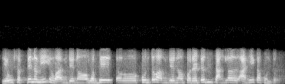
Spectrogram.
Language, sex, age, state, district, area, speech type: Marathi, female, 30-45, Maharashtra, Wardha, rural, conversation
